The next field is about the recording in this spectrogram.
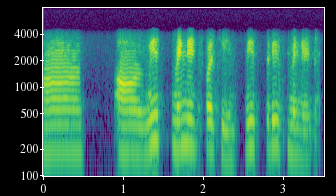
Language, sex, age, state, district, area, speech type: Gujarati, female, 18-30, Gujarat, Junagadh, rural, conversation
